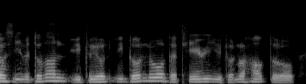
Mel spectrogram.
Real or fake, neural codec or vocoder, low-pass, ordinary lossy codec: fake; codec, 16 kHz, 1 kbps, FreqCodec, larger model; 7.2 kHz; Opus, 24 kbps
